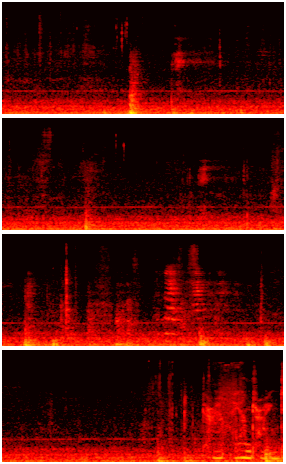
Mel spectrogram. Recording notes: A ton of background noice. Magnatile ASMR.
